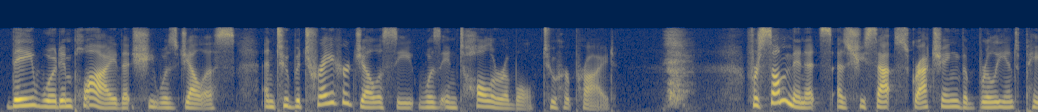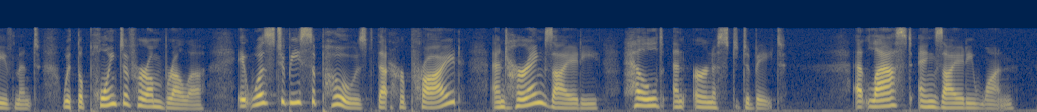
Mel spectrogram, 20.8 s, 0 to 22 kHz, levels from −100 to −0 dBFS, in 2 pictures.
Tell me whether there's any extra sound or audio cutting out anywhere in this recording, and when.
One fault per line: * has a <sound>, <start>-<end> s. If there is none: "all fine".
* has a sniff, 6.6-7.0 s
